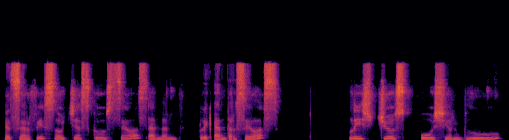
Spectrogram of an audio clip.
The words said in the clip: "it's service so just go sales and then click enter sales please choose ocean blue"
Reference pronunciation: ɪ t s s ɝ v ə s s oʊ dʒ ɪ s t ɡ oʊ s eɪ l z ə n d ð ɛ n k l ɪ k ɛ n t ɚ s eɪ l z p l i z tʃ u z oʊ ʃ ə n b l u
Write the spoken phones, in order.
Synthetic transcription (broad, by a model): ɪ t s s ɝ f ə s s oʊ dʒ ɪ s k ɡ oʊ s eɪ l s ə n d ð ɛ n k l ɪ k ɛ n t ɚ s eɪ l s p l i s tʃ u s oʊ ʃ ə n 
